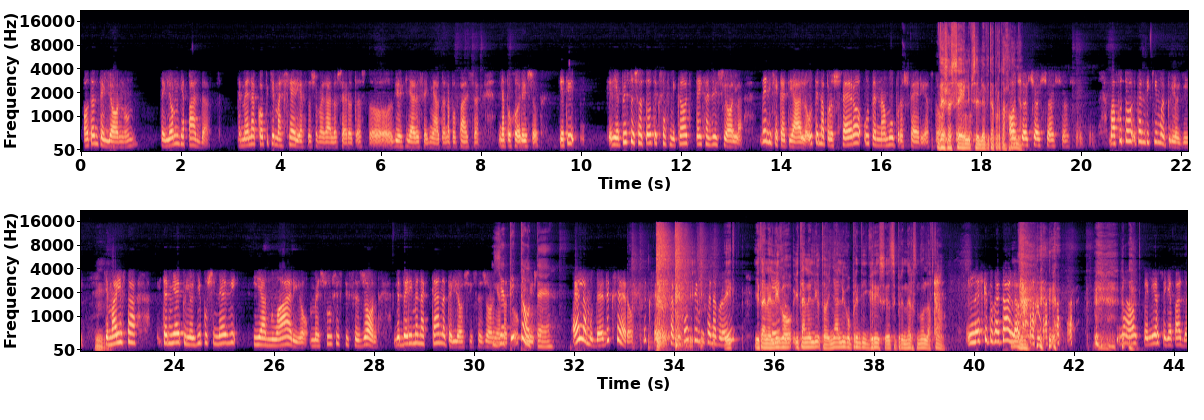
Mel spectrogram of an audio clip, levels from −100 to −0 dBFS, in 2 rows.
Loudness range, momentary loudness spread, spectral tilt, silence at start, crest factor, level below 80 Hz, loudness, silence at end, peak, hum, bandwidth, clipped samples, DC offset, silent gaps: 4 LU; 11 LU; -5 dB/octave; 0.05 s; 16 dB; -50 dBFS; -16 LUFS; 0 s; -2 dBFS; none; 16 kHz; under 0.1%; under 0.1%; none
